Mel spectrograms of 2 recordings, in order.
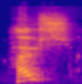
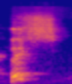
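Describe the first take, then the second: First: The vowel is a gliding 'ow' sound. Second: The vowel is a long 'oo' sound. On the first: This is how the other side says it. The speaker calls it wrong. "You've got house" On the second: This is how Scots say it. The speaker calls it right. "we call it hoose. That's in H O O S E"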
